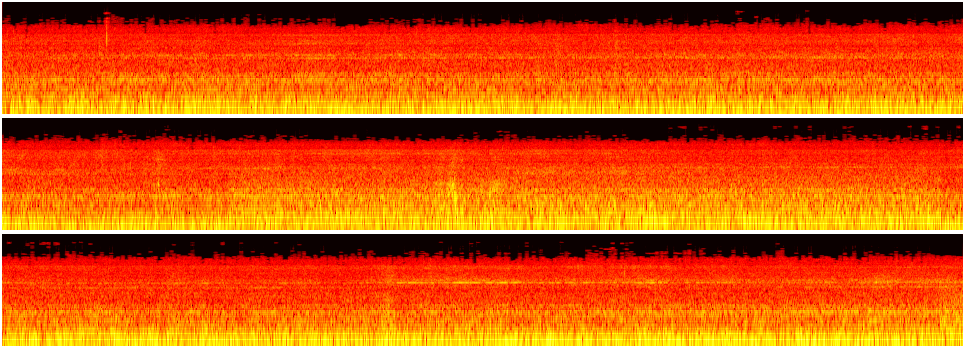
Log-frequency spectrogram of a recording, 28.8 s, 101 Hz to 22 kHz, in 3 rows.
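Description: Steady low rumble of a Sanyo Shinkansen 700 series train running at speed, heard inside the passenger cabin. A faint high whine joins in about three-quarters of the way through.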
